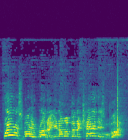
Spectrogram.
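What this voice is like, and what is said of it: Inconsistent fake British accent. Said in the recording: “Is that a traditional Oklahoma accent? Because I'm thinking, no. ... whatever was going on with that British accent can stop anytime. And actually did stop several times in the three lines that guy had”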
